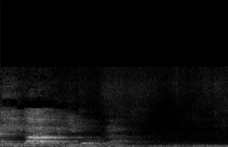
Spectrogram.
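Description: Two young girls sing together in an echoing hall, their voices fading out.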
